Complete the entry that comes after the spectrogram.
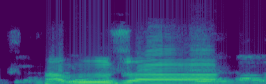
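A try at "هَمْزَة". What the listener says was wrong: হামজা টান হয়ে যাচ্ছে, হামজা। আও, আও, আও, আও। হাউ নয়, আও, আও,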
